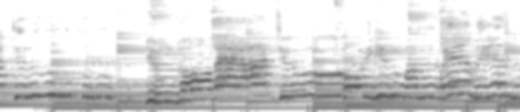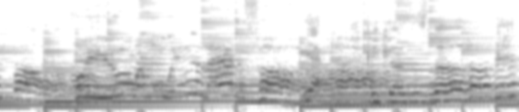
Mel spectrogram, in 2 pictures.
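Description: Acoustic guitar strumming chords under a voice singing a slow, wavering melody, with low chord notes held underneath.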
